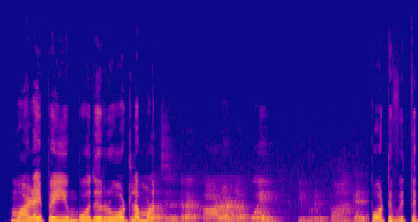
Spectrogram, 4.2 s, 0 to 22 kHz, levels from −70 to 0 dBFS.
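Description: From 1.54 s, just after "மழை பெய்யும் போது ரோட்ல", the voice abruptly turns hollow, roomy and bass-light, about 10 dB quieter, with more background noise, then snaps back at 3.69 s: likely a switch to a distant microphone after the close one dropped out.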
